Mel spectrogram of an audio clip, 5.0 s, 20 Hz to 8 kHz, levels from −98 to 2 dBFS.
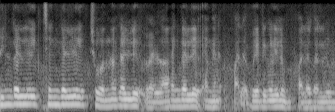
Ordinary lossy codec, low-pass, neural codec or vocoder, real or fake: none; 7.2 kHz; codec, 16 kHz, 2 kbps, FreqCodec, smaller model; fake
